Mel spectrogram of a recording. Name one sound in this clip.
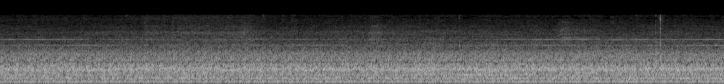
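A train's diesel engine idles with a steady low rumble.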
